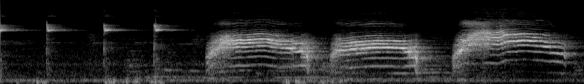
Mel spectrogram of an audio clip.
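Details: Clever samyong bird imitating a cat's mating cry: four short, sharp, high whistled pips, then three long, harsh, harmonic meowing wails in a row.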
